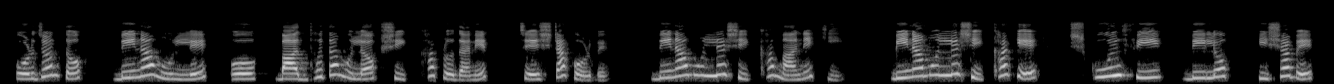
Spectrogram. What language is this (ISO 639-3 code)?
ben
